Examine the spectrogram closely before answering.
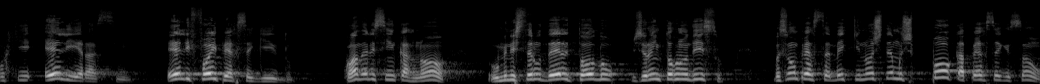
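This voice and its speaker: A man with an Angolan accent, extremely high pitch, ordinary pitch variation and a dark, mellow tone, at a moderate pace with big swings in loudness. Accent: Angolan Portuguese, noticeable. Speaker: pastor. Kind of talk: sermon.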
